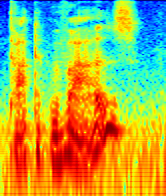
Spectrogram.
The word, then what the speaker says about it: tattvas: But you could go on the internet and put in TATTWAS, pronounced with a V, tattvas.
